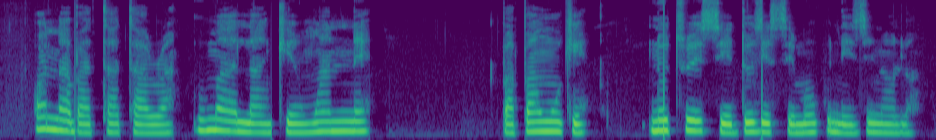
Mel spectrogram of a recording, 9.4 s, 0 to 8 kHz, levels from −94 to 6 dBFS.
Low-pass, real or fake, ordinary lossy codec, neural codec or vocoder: none; real; none; none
